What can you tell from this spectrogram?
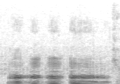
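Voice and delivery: usual speaking voice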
